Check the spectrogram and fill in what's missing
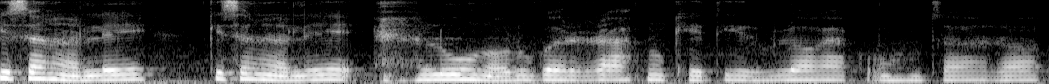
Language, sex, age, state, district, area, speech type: Nepali, female, 45-60, West Bengal, Jalpaiguri, rural, spontaneous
